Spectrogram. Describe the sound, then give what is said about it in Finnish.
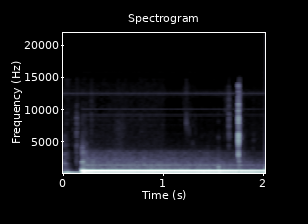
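A steady telephone tone of an incoming listener call to a radio phone-in starts abruptly after a brief moment of low background noise and holds at an even pitch and loudness, alone. “Terve ja hienoa, että uskallat soittaa.”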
